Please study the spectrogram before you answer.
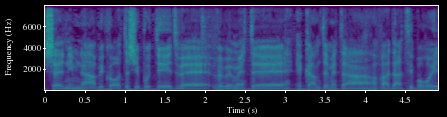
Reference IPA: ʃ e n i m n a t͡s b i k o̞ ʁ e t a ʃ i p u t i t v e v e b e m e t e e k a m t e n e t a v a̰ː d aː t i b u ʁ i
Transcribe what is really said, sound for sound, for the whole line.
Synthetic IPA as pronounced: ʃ e n i m n a b i k o̞ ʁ e t a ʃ i p u t i t v e v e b e m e t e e k a m t e m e t a v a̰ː d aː t͡s i b u ʁ i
